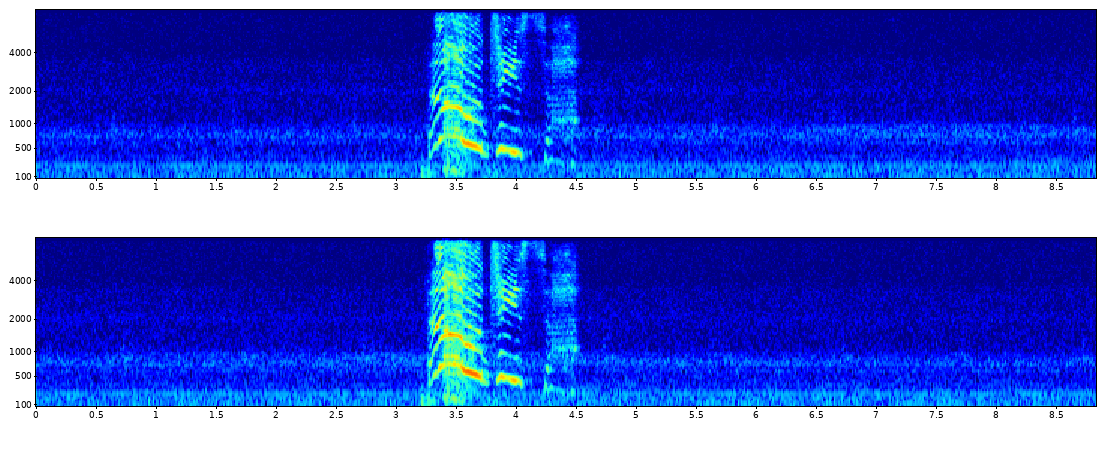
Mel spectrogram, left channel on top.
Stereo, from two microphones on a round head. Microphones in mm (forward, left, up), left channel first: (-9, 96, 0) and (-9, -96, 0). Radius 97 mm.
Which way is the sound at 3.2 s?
35° right (ahead or behind).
